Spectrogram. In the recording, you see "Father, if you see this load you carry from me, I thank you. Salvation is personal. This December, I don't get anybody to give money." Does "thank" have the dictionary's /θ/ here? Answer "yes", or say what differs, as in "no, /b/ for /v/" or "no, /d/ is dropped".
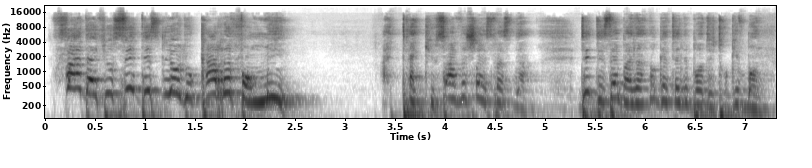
no, /t/ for /θ/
